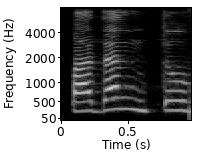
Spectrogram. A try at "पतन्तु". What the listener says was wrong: பதந்து சொல்லக்கூடாது. பத்தந்து. दैत्यं हयग्रीव महन्हयास्यो ரணே முராரிஸ் त्वदनुग्रहेण सदा जगन्मङ्गलदे त्वदीयाः पतन्तु मे मूर्ध्नि कृपा कटाक्षाः.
